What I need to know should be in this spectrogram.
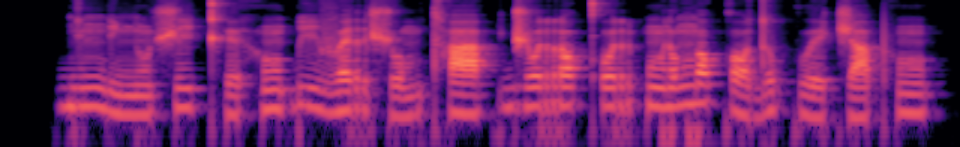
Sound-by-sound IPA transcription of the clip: ɡĩ˦ŋi˨ɲũ˨ ʃi˦ kʰɪ˨ hũ˦ɓi˦˨ vɛ˦rʃo˨˦mtʰa˦ | d͡ʒo˦rɔ˦ kʼo˦rpũ˦ ɾo˦ŋɾɔ˦kɔ˨do˦ kʷeː˨ t͡ʃa˨pʰũ˦

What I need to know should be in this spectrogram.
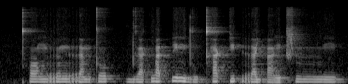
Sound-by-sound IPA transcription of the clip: kʰɔː˧ŋro˧n ra˧mto˦˥k̚ | dɯ˩˦a̯kwa˦˥t̚pi˥˩n duː˩˦kʰa˦˥k̚ʔi˦˥t̚ra˧j ʔa˩˦ŋt͡ɕʰɯː˧ŋ

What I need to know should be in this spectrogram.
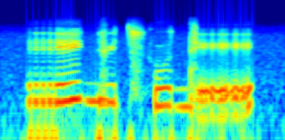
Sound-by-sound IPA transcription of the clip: reɡyt͡sʼu dḛ

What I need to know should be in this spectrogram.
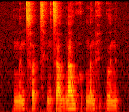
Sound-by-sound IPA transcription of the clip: n̪ɵ˨˥nt͡sʰɐ˨˥t̚ t͡sʰɪ˨˩ŋt͡saː˨˩w ŋaː˧whʊ˨k̚ ŋɐ˨˥nhɪ˥k̚wɵ˧n

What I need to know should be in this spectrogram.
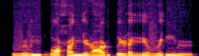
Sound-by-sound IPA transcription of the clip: vʏvnʲəɡ͡bɔħœ nʲeɭʕɔɖpiɭɾə rʲəvʏlʲ ŋ͡mʉ

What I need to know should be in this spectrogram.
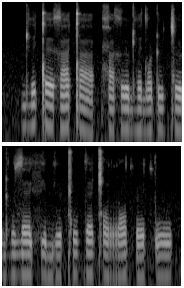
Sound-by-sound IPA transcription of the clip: ɖʱeǃɛ xaǃa | ħaxøɖʱɛ dɔʈyǀøɖʱu zɛ fʲɛbʲøǁu kɛǁɔ rɔ t͡sʼø t͡sʼu

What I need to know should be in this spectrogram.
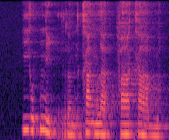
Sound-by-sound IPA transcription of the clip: ju˦˥ʔniː˨˩k̚ ro˩˦nka˧ŋla˨˩k̚ faː˦˥ka˧m

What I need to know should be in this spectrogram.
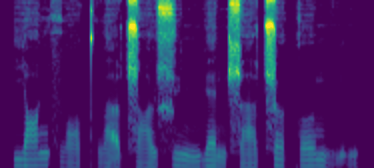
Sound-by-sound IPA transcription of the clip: jɑ˥ŋfwɔ˧˥ t̪ʰwä̰˨˩ʈ͡ʂɑ˧˥ʊ̯ ɕy˥˧nmɥɛ˥˩nʂä˧˥ ʈ͡ʂɤ˥˩ko˥ʊ̯mḭ˨˩˦n

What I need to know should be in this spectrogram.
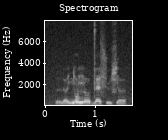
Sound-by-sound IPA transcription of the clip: rɜ˩ɲɔ˥ nɤ˥d̪ɛ˥ sʉ˩ɕɜ˩

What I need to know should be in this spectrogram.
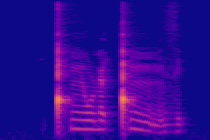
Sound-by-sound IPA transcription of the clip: ǃʰĩwɳə ǃĩz

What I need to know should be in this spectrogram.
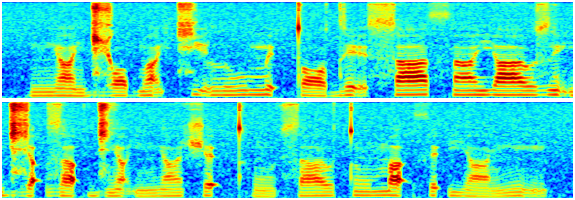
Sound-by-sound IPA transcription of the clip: ɲã˨ d͡ʑɔ˨bã˦˨ t͡ɕḭ˦˨ lu˦mɪ˦ʔ tɔ˨dḛ˦˨ɪ̯ sʰä˦ θã˦ja˦ʊ̯zĩ˦˨ d͡ʑä˦ʔzä˦ʔd͡ʑã˦˨ ɲã˦ʃɛ˦ʔtʰũ˨ sa˦ʊ̯tũ˦mä˦ʔθɪ˦ʔ jã˨ŋĩ˦˨

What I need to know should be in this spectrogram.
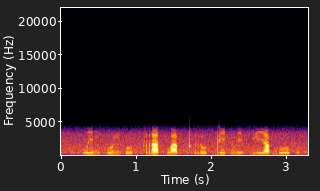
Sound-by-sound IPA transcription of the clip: kwi˧npu˦˥nʔu˨˩ʔ kra˥˩t̚ wa˨˩p̚kʰru˨˩ʔ di˥˩ʔni˨˩t̚ ji˦˥a̯bu˦˥ʔ

